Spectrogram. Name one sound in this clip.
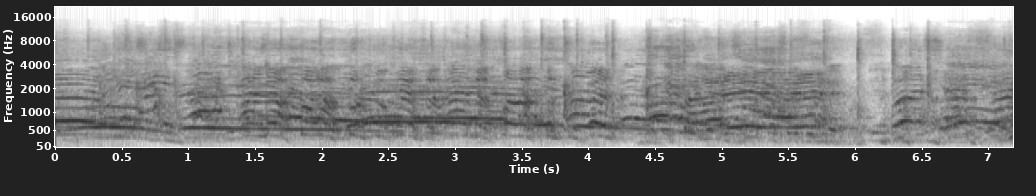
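A crowd of men and women sings together loudly and cheerfully nearby.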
